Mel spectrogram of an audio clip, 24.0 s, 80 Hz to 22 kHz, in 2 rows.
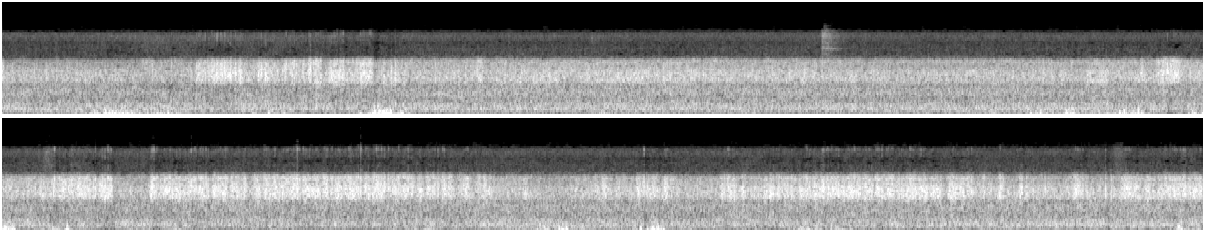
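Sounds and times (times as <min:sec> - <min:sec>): static-like hiss: 0:00.0 - 0:24.0.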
